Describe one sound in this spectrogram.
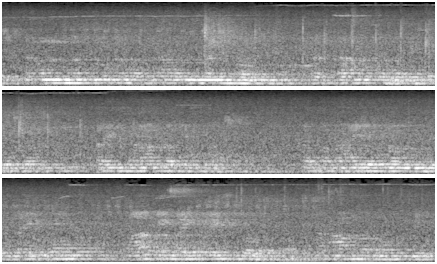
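An elderly man chants steadily through a microphone, echoing in a large hall.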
